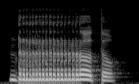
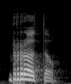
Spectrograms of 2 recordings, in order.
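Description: First: The R is trilled for a long time. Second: The R is trilled only briefly. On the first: "y añade lo demás" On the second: "haz que vibre un poco menos de tiempo"

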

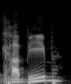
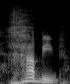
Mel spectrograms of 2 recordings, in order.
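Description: First: The name starts with a plain k sound. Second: The name starts with a throaty kh sound. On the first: The speaker calls it wrong. "we all do it" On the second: The speaker calls it right. "the proper way to say his name"

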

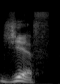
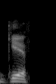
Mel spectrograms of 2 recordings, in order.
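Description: First: The word begins with a J sound. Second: The word begins with a hard G sound. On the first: The speaker calls it wrong. "and call it GIF. Like, I'm not doing that" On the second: The speaker calls it right. "the G stands for graphics"

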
